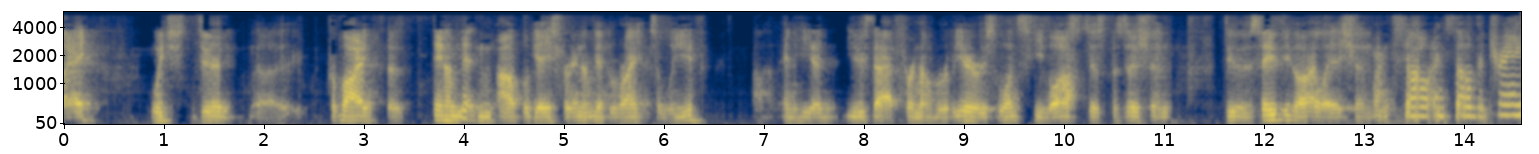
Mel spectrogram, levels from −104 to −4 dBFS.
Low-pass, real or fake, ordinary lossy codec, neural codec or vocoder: 5.4 kHz; fake; MP3, 32 kbps; codec, 16 kHz in and 24 kHz out, 0.6 kbps, FireRedTTS-2 codec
